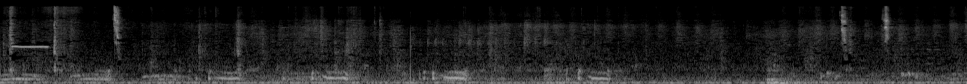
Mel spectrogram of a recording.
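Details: Fancy domestic pigeons give low, throaty coos in soft repeated bursts, with a low hum and clicks in the background.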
